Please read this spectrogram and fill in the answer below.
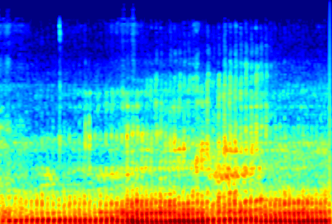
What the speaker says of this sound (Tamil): அந்த இன்ஜினோட சவுண்ட், ராயல் என்ஃபீல்டோட சவுண்ட் அதுவுமே ரொம்ப சூப்பராக இருக்குது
